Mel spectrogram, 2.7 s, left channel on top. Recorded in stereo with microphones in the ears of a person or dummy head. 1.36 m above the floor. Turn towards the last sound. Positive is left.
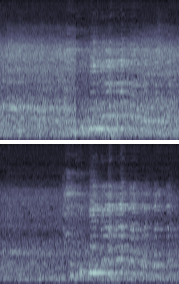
turn(degrees=-55)  # may be behind; listen again after turning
